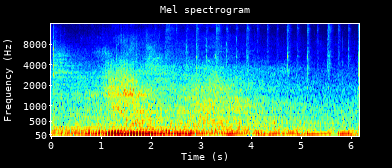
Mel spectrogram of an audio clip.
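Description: A motorcycle passes close by, its engine sound swelling to a peak about a second and a half in and fading, over background music with a steady beat.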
